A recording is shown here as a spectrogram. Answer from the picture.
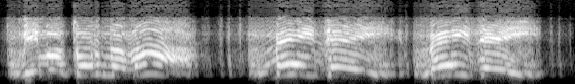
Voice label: damaged engine, mood high, speech; War Thunder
